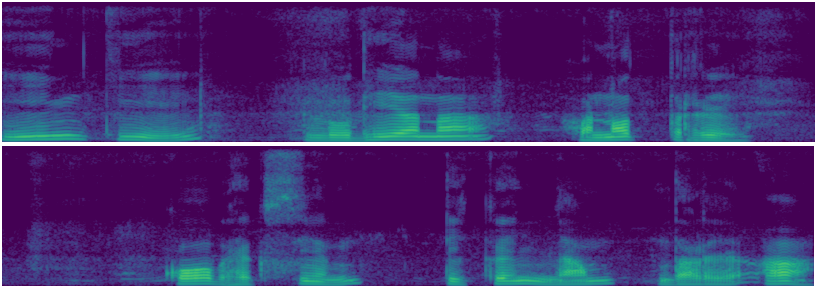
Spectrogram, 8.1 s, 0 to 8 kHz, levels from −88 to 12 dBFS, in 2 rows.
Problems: none marked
